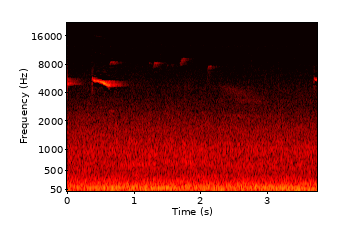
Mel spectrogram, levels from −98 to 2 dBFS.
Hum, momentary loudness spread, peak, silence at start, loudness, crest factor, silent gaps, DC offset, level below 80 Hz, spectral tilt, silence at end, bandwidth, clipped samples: none; 8 LU; -30 dBFS; 0 s; -48 LUFS; 16 dB; none; under 0.1%; -52 dBFS; -6 dB/octave; 0 s; 15.5 kHz; under 0.1%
